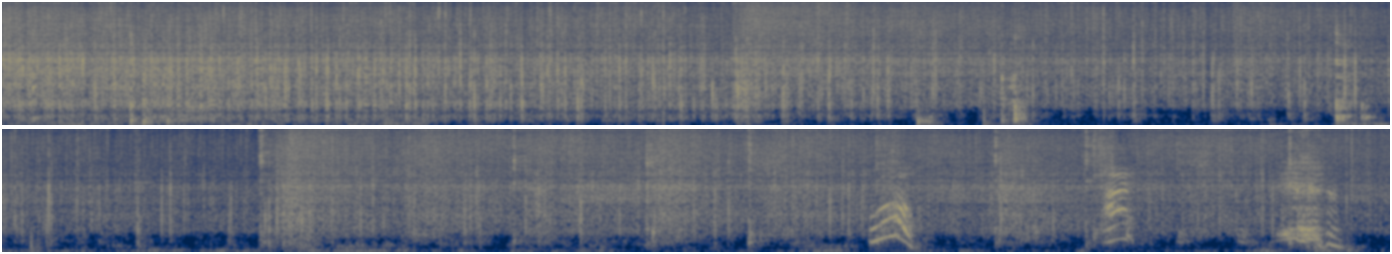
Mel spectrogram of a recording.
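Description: Cooked rice sizzling as it is ladled into hot oil in a large aluminium kadai over a wood fire, loudest at first and settling to a steadier, quieter frying hiss, with a few knocks of the ladle. A few short sliding cries come near the end.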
